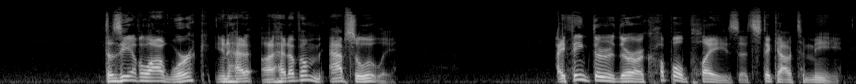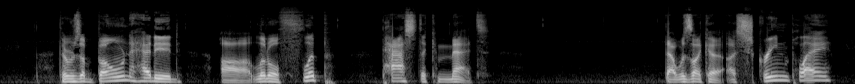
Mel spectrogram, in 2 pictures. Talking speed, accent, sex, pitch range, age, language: 140 wpm, American, male, 110-145 Hz, 30-49, English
